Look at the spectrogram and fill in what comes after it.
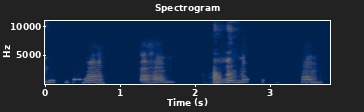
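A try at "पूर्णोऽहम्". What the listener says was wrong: Purnoham. You have to say it together in the Sandhih situation.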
